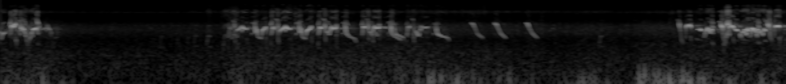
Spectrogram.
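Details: Sooty-headed bulbul (kutilang) fighting a rival: quick phrases of sharp chirps, then a run of downward-slurred whistled notes, and a final burst of busy twittering. Quiet stretches in between carry low rumbling noise.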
